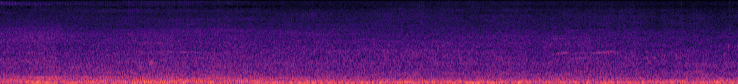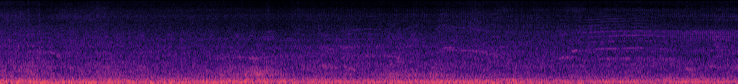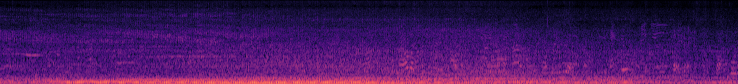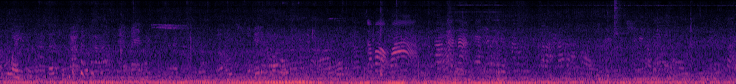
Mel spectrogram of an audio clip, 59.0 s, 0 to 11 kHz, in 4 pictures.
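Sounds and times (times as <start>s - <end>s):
faint people talking: 0.0s - 59.0s
van engine idling: 30.5s - 47.2s.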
